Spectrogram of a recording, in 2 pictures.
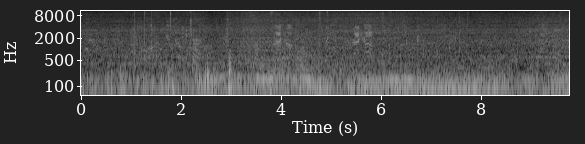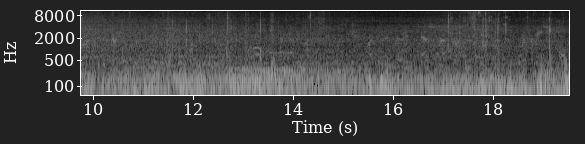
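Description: Jeep Renegade Trailhawk's engine running at low speed as it crawls over loose rock rubble, a steady low rumble, with wind on the microphone and voices in the background.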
